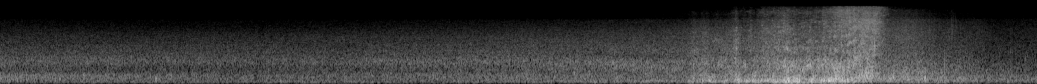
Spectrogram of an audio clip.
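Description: Ocean surf washing steadily, with one wave surging in louder for about two seconds, a little past two-thirds of the way through.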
